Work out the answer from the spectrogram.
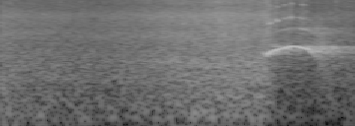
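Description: Sea waves break on a beach in a continuous broad, hissing wash of surf that swells slightly toward the latter half and then eases a little.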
